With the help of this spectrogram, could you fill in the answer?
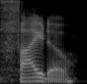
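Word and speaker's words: Fidough: dog in the name can you guess how the name is spelled yes d-o-u-g-h yeah phido getting it because it's a dog but also like cake um there's also a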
